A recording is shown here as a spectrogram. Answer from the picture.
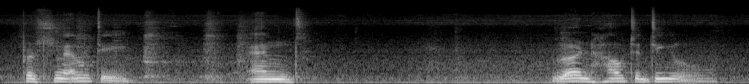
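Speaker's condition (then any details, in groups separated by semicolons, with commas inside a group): Cerebral palsy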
